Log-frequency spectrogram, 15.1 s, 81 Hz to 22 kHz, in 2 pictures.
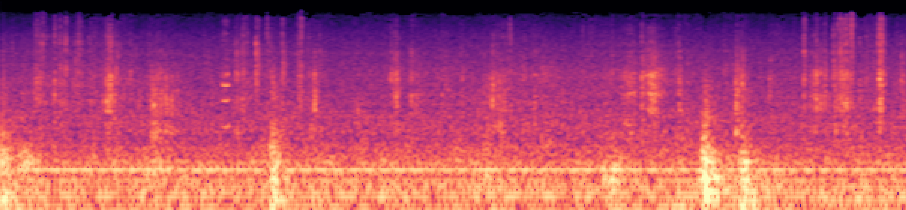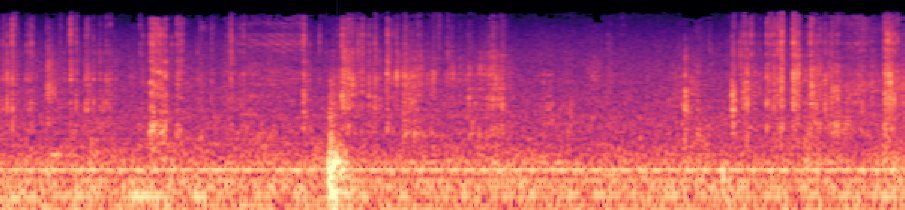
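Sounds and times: low store hum: 0.0s - 15.0s
plastic packages clicking and rustling: 0.2s - 3.5s, 6.1s - 12.2s, 13.2s - 15.0s.

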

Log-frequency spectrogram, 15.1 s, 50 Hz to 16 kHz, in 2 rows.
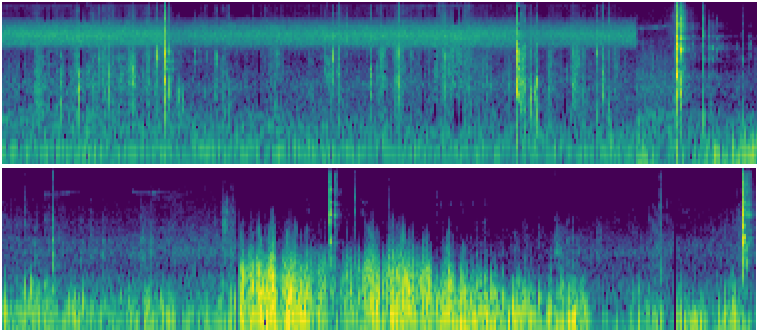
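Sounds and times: footsteps scuffing on dirt: 0.0s - 6.4s
steady high buzz: 0.0s - 7.4s
bat striking softball: 1.4s - 2.1s, 5.1s - 7.5s, 10.8s - 11.2s
wind rumble on microphone: 7.2s - 15.0s.

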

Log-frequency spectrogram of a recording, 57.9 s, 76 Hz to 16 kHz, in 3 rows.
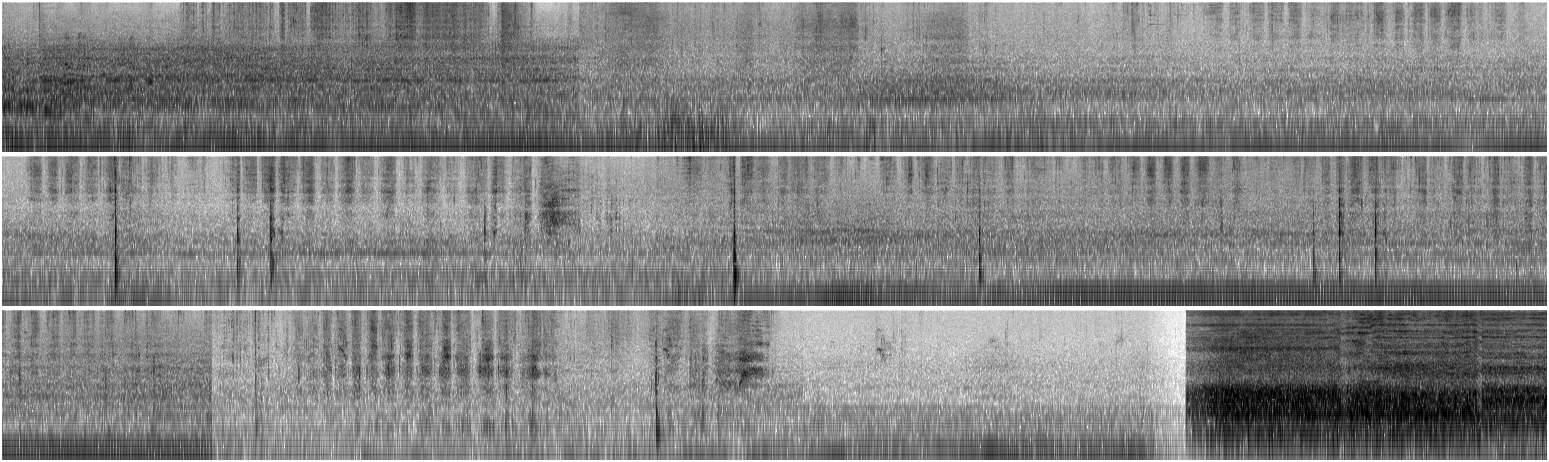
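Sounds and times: rubbing or scraping: 2.3s - 6.8s, 7.4s - 12.4s, 19.6s - 41.2s, 42.2s - 48.3s.

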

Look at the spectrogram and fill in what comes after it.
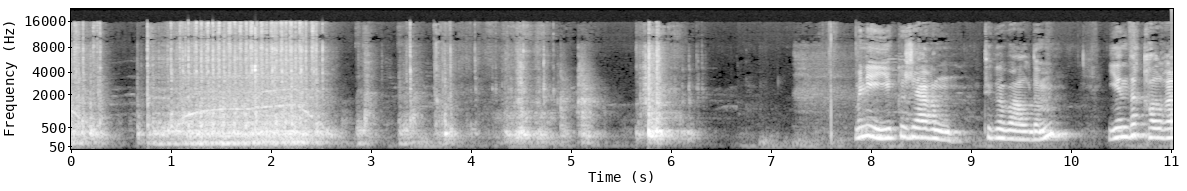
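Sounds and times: sewing machine stitching: 0.0s - 4.9s.

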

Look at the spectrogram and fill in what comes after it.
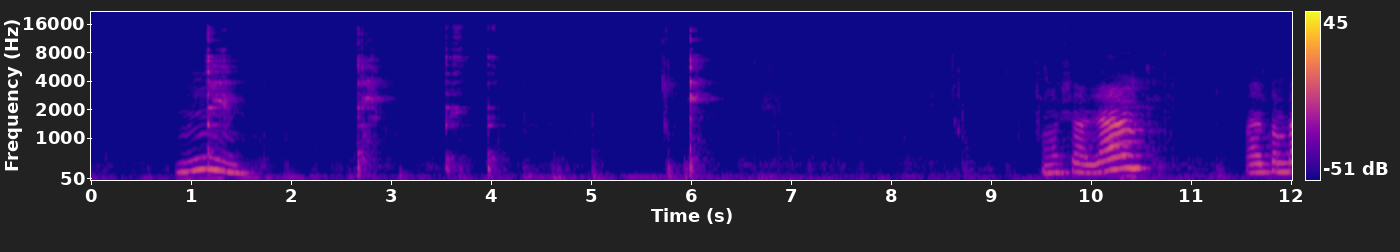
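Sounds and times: fork and knife clinking on plate: 2.6s - 4.3s.

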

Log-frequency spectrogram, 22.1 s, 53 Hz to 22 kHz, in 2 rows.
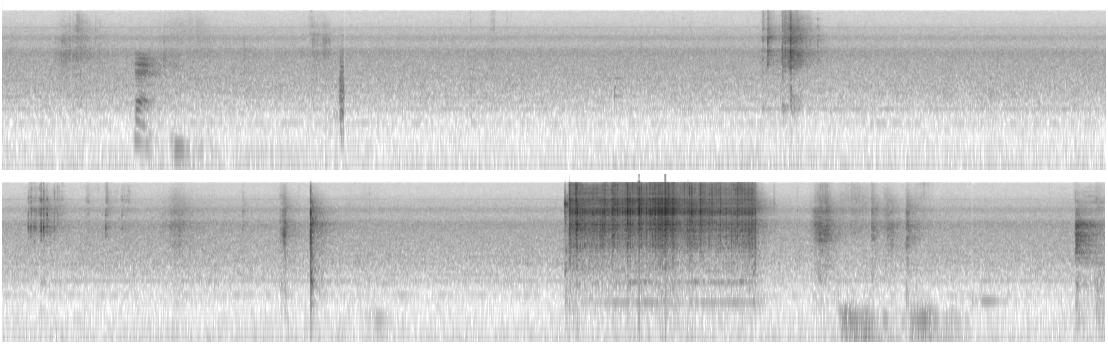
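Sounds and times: welding arc buzzing: 16.6s - 18.8s.

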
